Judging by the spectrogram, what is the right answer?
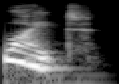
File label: "white", uk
